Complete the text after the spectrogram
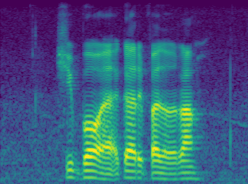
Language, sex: Tsonga, male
